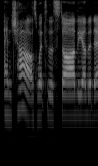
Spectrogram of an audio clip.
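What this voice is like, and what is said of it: Put-on Georgia Southern drawl. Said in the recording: “My grandmother has the accent that's dying out in the South, the Georgia Southern ... draw, where she'll say”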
